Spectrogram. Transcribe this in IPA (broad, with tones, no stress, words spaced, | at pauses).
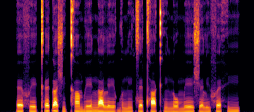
ɛ˨feː˨kʼɛ˦ ɗa˨ʃi˨kʰã˦beː˦ na˨ leː˨ɡʷi˨nĩ˨ t͡sɛ˦tʰa˨kʰĩ˨ noː˨meː˦˨ʃɛ˨li˦ fɛ˨hi˦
